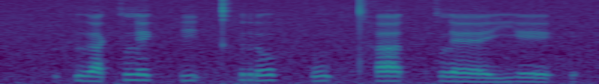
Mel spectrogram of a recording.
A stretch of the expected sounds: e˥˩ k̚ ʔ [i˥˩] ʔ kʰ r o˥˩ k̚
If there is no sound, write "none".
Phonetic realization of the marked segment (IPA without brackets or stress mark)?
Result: i˦˥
